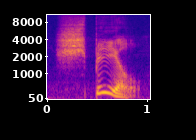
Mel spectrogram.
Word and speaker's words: spiel: This word is pronounced spiel.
